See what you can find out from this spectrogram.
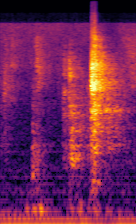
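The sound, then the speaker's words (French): A small cabinet door in a bedroom being opened, heard as a few soft wooden knocks and rubs followed by one louder, sharper bump near the end. “qui a ouvert la porte du petit meuble et le sort. On le sort du meuble.”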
